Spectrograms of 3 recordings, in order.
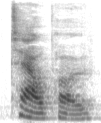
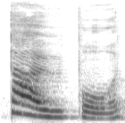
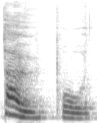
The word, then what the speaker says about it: Taupō: Most people say Taupō, but the AU in Te Reo Māori comes out as O.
